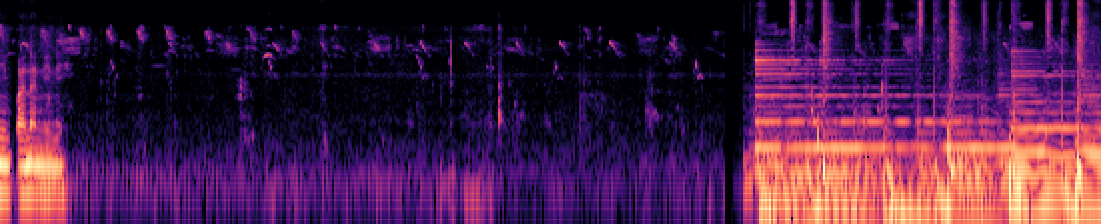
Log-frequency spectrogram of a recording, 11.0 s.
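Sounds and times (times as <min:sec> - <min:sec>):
birds chirping rapidly: 0:00.0 - 0:07.3, 0:07.9 - 0:11.0.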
